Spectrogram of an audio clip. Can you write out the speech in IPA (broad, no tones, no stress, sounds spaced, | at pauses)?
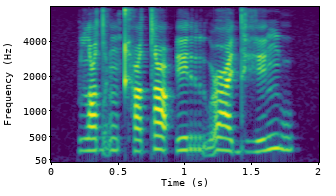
l u dˤ o̰ ŋ kʰ i tˤ i ʔ e r ṵ ʕ e dʱ e ŋ u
